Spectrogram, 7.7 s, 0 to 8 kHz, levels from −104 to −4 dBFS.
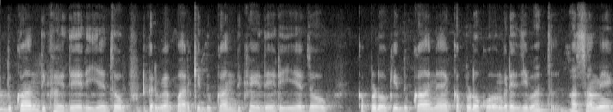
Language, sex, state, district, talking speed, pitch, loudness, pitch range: Hindi, male, Rajasthan, Bikaner, 205 wpm, 115 Hz, -19 LUFS, 115-120 Hz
